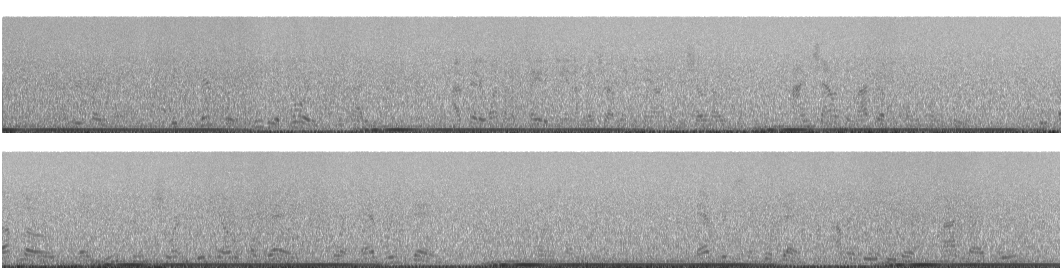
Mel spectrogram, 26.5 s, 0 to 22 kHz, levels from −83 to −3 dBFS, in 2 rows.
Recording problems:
hiss; very loud; throughout; 9 dB above the speech
low rumble; loud; throughout; 2 dB below the speech

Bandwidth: 13.5 kHz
